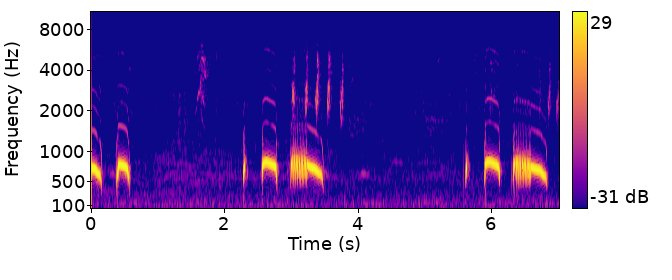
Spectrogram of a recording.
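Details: Wing-flapping spotted dove calling in phrases of short coos ending in a long, slurred, falling coo, the phrase given three times over about seven seconds against a quiet background.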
